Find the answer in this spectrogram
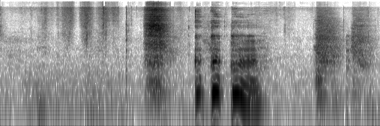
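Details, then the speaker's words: An adult with a lingering cough coughs off to the side in a small room: a noisy burst, then short voiced hacks. "um if you can hear randy coughing he still has a cough why won't these stay i want them like that um yeah so he has one of those lingering coughs that are just so frustrating"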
